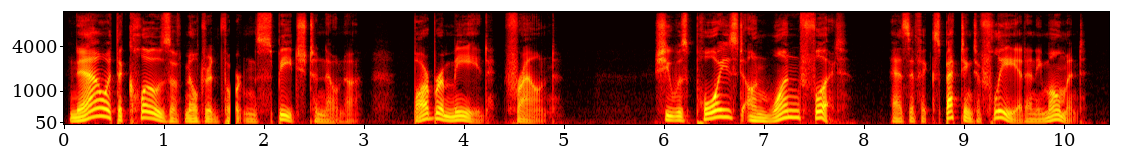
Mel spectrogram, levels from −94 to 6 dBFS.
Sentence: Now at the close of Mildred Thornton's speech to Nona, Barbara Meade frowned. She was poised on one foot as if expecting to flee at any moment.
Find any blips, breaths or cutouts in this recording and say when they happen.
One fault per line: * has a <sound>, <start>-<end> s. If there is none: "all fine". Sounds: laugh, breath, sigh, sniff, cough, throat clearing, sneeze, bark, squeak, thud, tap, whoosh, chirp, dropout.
* has a dropout, 1.7-1.7 s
